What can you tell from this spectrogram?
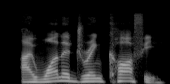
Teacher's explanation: I want to becomes I wanna. I want to drink coffee. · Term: reduction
